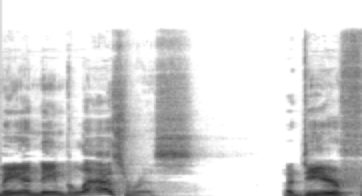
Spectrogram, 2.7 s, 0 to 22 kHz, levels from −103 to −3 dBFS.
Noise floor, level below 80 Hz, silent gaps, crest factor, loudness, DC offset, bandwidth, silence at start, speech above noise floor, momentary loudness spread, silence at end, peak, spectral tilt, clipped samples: -72 dBFS; -76 dBFS; 1.93-2.12 s; 18 dB; -22 LUFS; under 0.1%; 19 kHz; 0 s; 49 dB; 16 LU; 0 s; -6 dBFS; -4 dB/octave; under 0.1%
